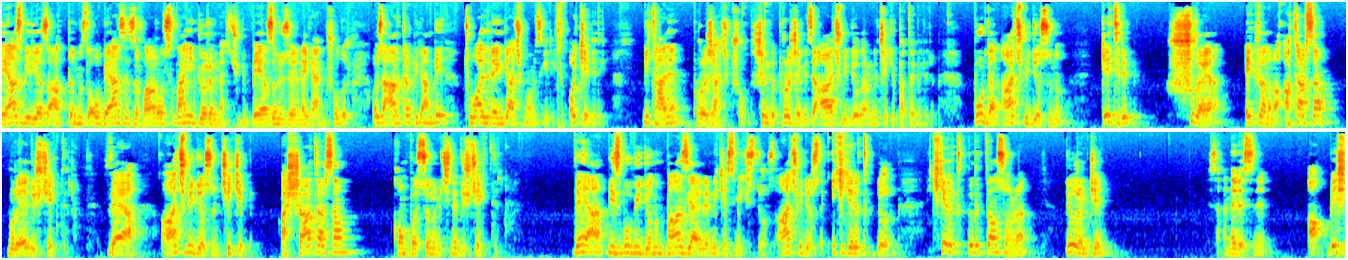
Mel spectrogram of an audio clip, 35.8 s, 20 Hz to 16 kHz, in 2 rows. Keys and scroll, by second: 18.7 Delete, 24.5 Delete.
